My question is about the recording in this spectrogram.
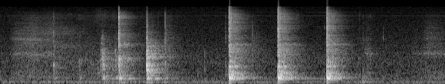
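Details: Common rail injector on the bench, driven by an MM03 mini tester at 120 V in manual mode, firing only while the button is held: crisp single ticks about twice a second, unevenly spaced. Normal injector ticking.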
